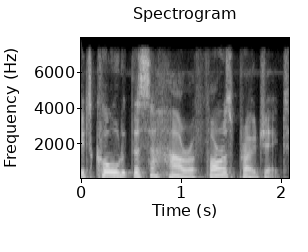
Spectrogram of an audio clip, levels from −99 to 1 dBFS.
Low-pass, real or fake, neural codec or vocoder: 7.2 kHz; real; none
